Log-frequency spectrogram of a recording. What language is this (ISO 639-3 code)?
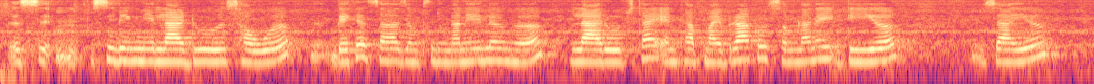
brx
